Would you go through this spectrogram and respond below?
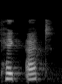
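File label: "pick at", English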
